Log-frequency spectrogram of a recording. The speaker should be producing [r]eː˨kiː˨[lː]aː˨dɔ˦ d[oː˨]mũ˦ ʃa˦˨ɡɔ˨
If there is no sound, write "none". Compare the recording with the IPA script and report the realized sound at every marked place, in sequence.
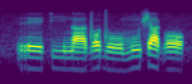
r, n, oː˨

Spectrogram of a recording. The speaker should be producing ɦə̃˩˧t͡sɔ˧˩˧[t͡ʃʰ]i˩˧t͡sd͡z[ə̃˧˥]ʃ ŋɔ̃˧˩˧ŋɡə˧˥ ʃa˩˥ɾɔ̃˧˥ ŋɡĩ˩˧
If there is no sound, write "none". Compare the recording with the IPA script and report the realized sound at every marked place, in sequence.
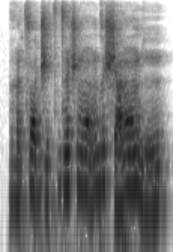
d͡ʒ, ə̃˧˥

